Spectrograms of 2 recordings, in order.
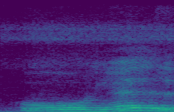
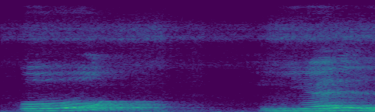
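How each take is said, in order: First: Said in the usual way. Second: कोयल stretched very slowly, each sound held; drawn-out example word. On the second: Shown as a demonstration. Teacher to children, dragging the word out slowly. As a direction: draw out कोयल for the class. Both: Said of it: "क्या बनाएंगे?".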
